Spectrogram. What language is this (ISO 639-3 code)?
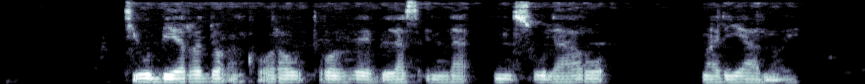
epo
